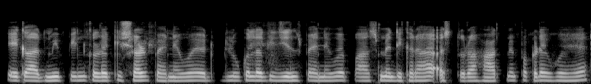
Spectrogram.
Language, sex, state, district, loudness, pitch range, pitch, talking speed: Hindi, female, Uttar Pradesh, Lalitpur, -19 LUFS, 175-185 Hz, 180 Hz, 255 wpm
